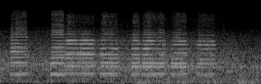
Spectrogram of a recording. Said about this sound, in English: It's a customer appreciation party, but it's also a goodbye to summer and thanking our friends from the South that come up and support us, waving to them, saying thank you, come back next year, honk if you had fun.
